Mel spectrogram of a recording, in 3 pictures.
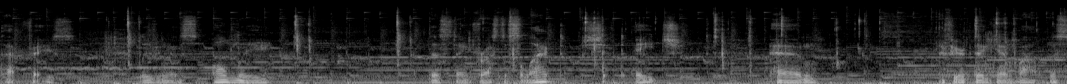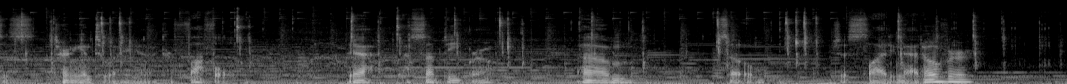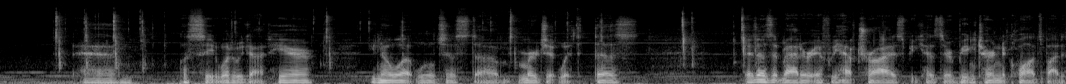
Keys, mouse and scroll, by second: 1.1 l, 3.8 l, 4.5 middle click, 5.7 shift+h, 6.1 middle click, 6.4 scroll up 1, 7.0 shift+scroll up 1, 7.1 shift+middle click, 8.6 scroll up 1, 9.2-9.8 scroll down 2, 9.8 ctrl+r, 10.1 click, 10.3 right click, 10.8 shift+middle click, 11.0 shift+scroll down 1, 11.1-11.5 scroll up 1, 11.5 typing, 12.7 click, 12.9 Tab, 13.1 middle click, 13.6-14.5 scroll up 4, 14.1 shift+middle click, 14.5 Tab, 15.5 alt+h, 16.2 click, 16.4 shift+click, 16.9 click, 17.7 click, 17.7 j, 18.2 click, 18.4 g, 18.5 g, 19.0 click, 19.3 scroll, 19.3 scroll down 1, 19.7 shift+middle click, 20.3 shift+middle click, 20.6 scroll up 1, 21.7 shift+scroll up 1, 21.8 shift+middle click, 22.4 shift+middle click, 22.5 shift+middle click, 22.7 scroll up 1, 23.5 click, 23.7 middle click, 24.8 shift+click, 26.3 shift+click, 27.3 click, 28.1 j, 28.6 Tab, 31.9 Tab.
